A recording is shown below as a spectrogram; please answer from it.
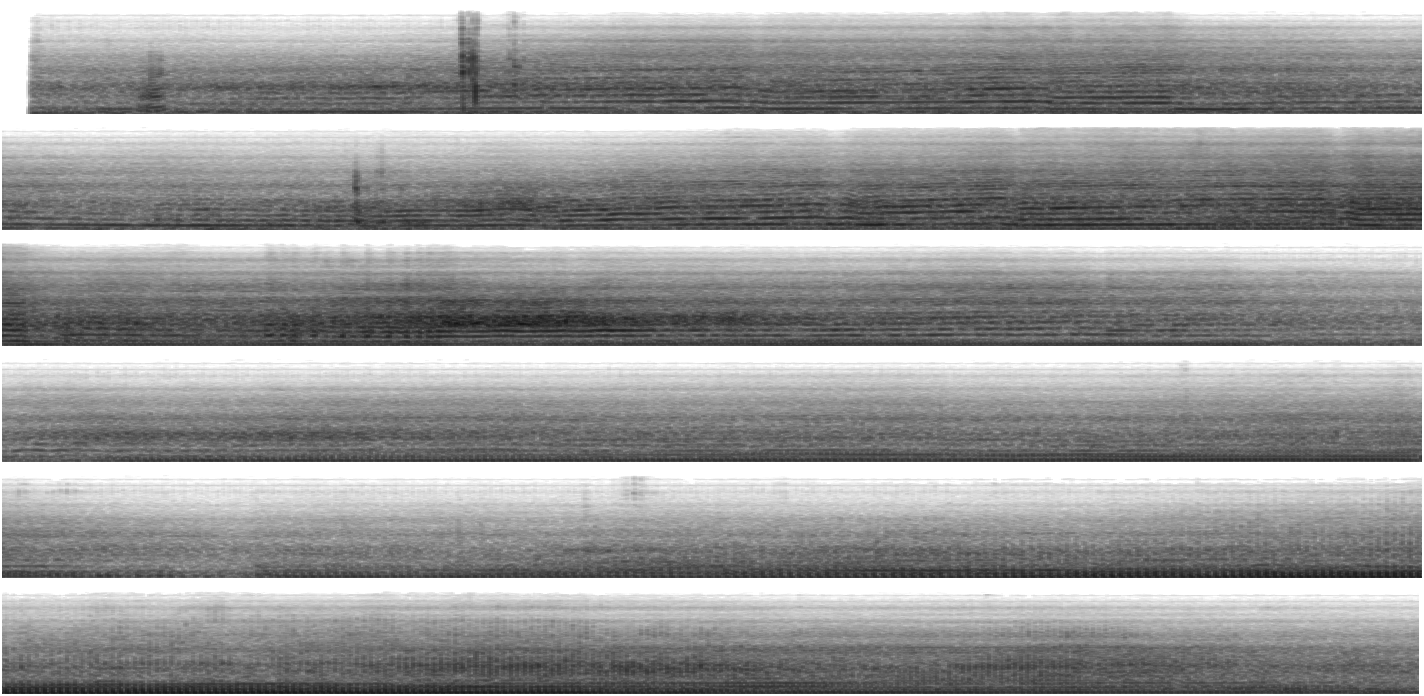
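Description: Two-stroke racing kart engines running. For the first half their pitch rises and falls as they rev, then a steadier low engine note takes over, swelling again near the end; a sharp click comes about two seconds in.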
